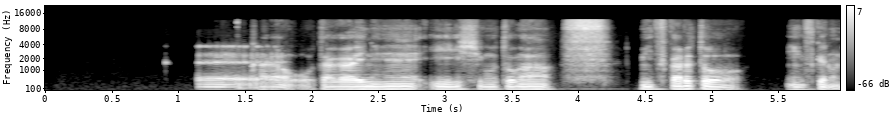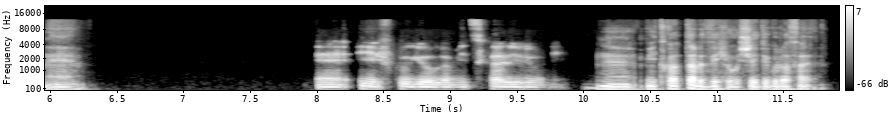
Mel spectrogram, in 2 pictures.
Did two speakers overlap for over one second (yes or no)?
no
